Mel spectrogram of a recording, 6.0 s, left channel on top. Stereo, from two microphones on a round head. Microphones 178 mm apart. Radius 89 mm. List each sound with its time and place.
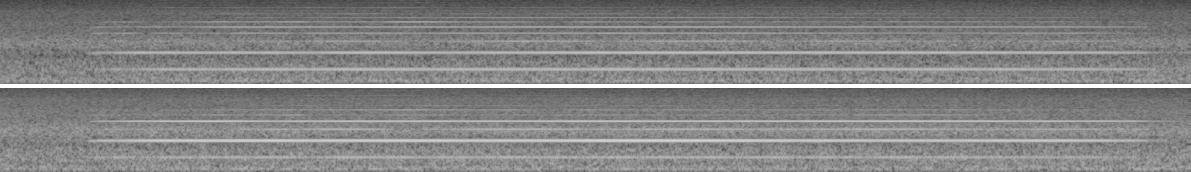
0.5 s a violin: 40° right (ahead or behind), 2.0 m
